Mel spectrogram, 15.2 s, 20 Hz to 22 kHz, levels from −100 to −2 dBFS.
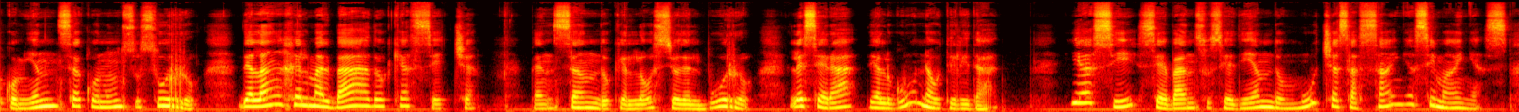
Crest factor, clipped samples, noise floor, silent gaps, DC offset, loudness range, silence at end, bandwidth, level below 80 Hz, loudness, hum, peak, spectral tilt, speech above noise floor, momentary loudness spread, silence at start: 18 dB; under 0.1%; -56 dBFS; none; under 0.1%; 3 LU; 0 s; over 20 kHz; -58 dBFS; -25 LUFS; none; -6 dBFS; -4.5 dB/octave; 30 dB; 10 LU; 0 s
